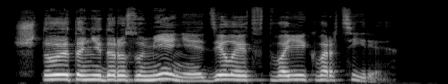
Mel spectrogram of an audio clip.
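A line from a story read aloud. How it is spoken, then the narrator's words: Icy, thundering voice. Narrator (Russian): Ледяным голосом прогремел Влад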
